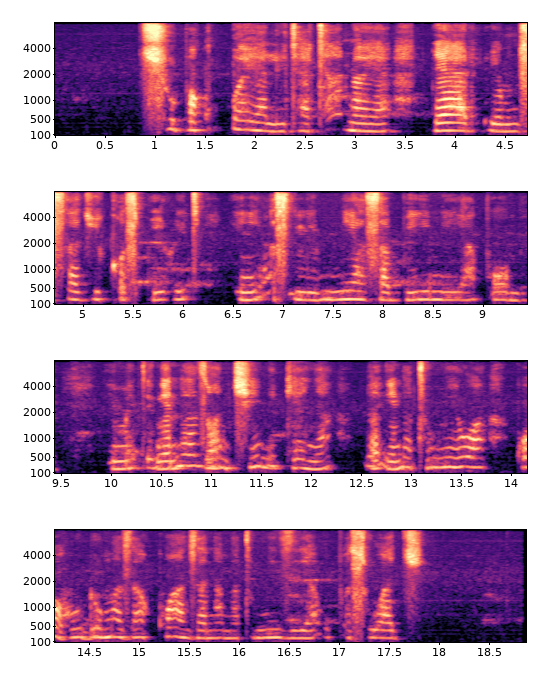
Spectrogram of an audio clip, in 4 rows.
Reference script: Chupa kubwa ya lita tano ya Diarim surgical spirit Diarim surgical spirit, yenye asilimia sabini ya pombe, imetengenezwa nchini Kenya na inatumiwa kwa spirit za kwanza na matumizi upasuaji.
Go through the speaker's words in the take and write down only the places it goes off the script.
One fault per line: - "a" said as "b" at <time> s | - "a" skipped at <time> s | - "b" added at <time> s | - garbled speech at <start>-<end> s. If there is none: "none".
- "Diarim surgical spirit" skipped at 6.1 s
- "spirit" said as "huduma" at 14.3 s
- "ya" added at 16.7 s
